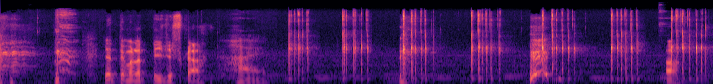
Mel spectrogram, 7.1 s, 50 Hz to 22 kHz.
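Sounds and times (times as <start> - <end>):
laughter: 0.0 - 0.8
speech: 1.0 - 2.8, 6.6 - 6.9
person imitating frog call with vibrating tongue: 2.9 - 7.1.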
